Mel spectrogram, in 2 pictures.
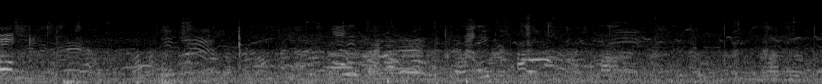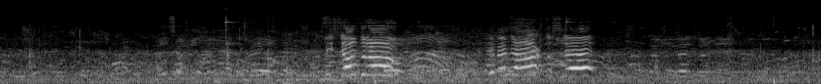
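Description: Players shout to each other across an open field outdoors.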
